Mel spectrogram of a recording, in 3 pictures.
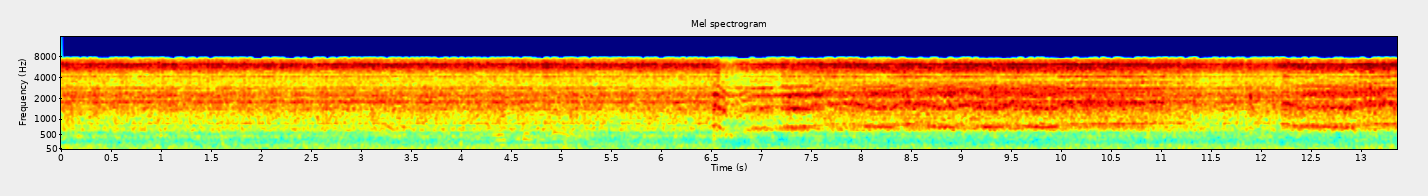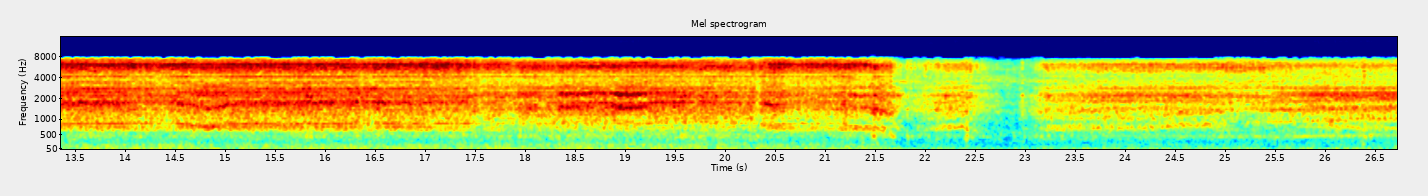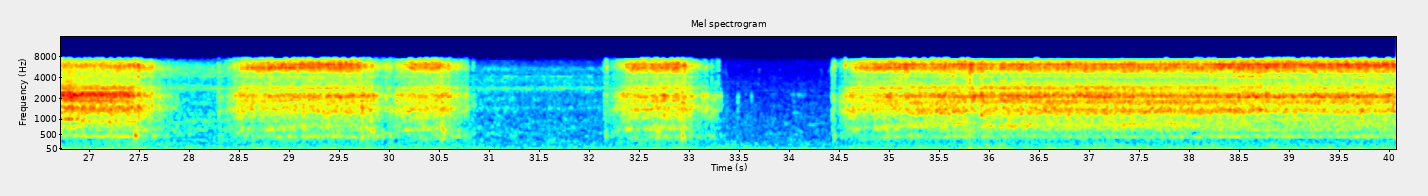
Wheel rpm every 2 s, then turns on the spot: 240, 230, 230, 210, 220, 230, 220, 230, 230, 230, 160, 60, 110, 90, 70, 10, 30, 80, 110, 110.
none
